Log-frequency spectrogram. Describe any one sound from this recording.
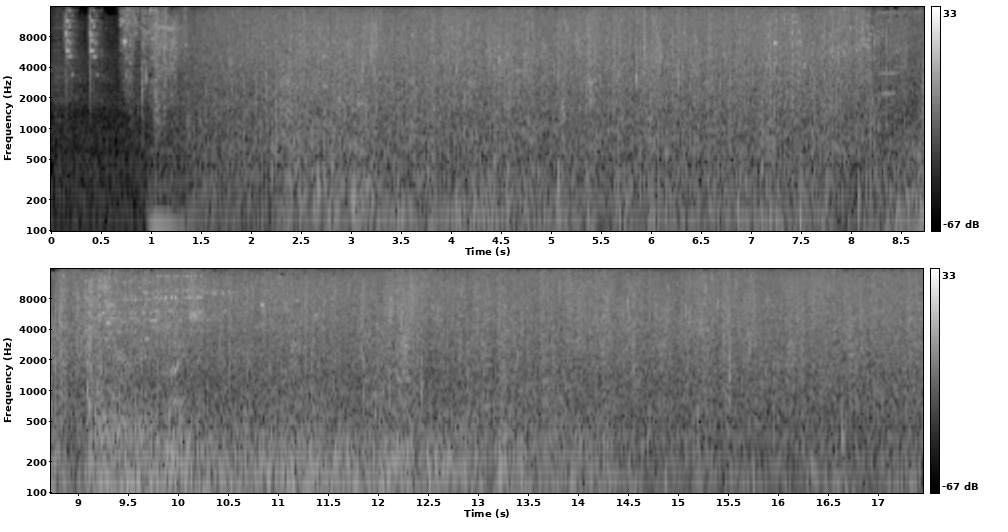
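Footsteps crunch over rough grass.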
